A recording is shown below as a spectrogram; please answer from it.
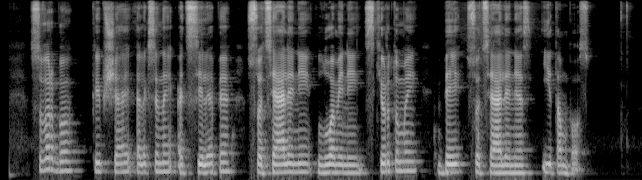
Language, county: Lithuanian, Utena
